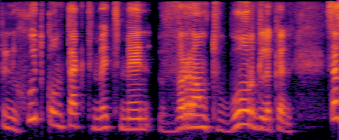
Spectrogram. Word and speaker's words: verantwoordelijken: Tous les collègues, alle collega's zijn heel leuk en ik heb een goed contact met mijn verantwoordelijken. Ça, c'est aussi un mot qu'il faut vraiment bien prononcer. Verantwoordelijken.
